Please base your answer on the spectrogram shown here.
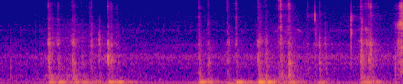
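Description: Computer keyboard typing in short irregular bursts of clicking keystrokes, with pauses between runs, close and fairly quiet, while someone writes C code.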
